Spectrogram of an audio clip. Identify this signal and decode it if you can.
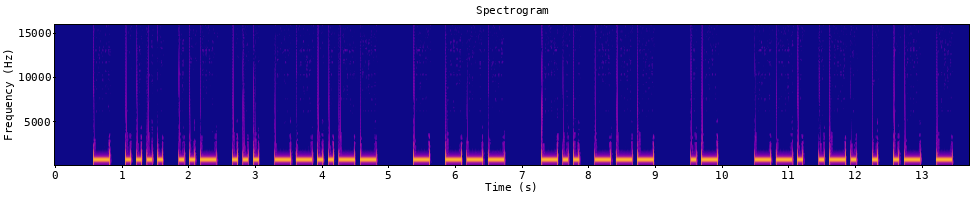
Morse code, heard as a keyed tone, about 15 wpm, 700 Hz. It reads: THUS, TO DO A GREAT
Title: Sentences from Top 900 Words 15wpm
